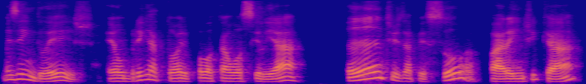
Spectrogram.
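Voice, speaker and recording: Speaking in a fairly low, mellow, husky voice, a Brazilian man teaches English grammar online with a Brazilian Portuguese accent. He explains things step by step and often checks in with his students.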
